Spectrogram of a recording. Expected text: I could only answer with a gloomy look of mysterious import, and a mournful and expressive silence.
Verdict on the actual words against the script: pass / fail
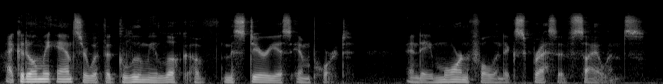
pass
